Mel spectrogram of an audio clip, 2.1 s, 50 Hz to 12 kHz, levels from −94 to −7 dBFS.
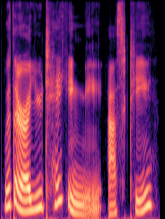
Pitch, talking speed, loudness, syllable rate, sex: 215 Hz, 205 wpm, -18 LUFS, 6.0 syllables/s, female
